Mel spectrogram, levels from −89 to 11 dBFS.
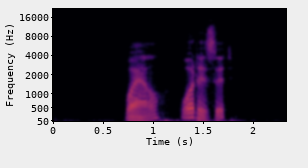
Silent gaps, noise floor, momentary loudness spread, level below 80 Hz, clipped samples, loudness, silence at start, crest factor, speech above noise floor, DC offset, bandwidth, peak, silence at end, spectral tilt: none; -80 dBFS; 8 LU; -68 dBFS; under 0.1%; -42 LUFS; 0.75 s; 20 dB; 38 dB; under 0.1%; 15 kHz; -24 dBFS; 0.5 s; -4 dB/octave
